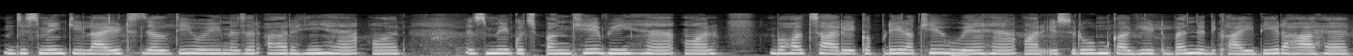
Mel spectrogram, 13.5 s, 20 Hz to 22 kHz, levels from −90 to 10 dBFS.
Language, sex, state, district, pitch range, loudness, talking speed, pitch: Hindi, female, Jharkhand, Garhwa, 225-245 Hz, -11 LUFS, 140 wpm, 235 Hz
